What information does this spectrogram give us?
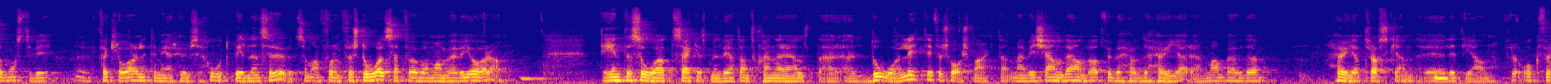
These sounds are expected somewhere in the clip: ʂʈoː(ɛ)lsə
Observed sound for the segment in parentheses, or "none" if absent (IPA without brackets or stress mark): ɛ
